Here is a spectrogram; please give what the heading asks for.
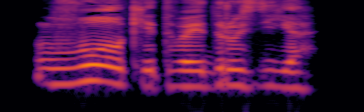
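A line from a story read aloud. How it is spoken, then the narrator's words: Strained hiss through teeth. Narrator (Russian): шипит Сева сквозь зубы, и я понимаю, что он на пределе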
